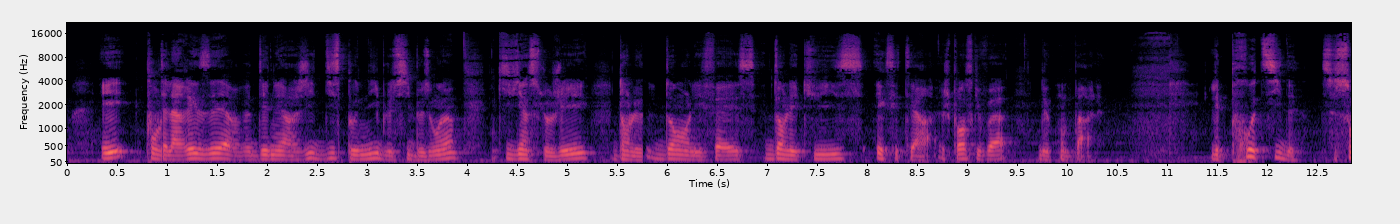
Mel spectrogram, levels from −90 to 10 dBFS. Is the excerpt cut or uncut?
cut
